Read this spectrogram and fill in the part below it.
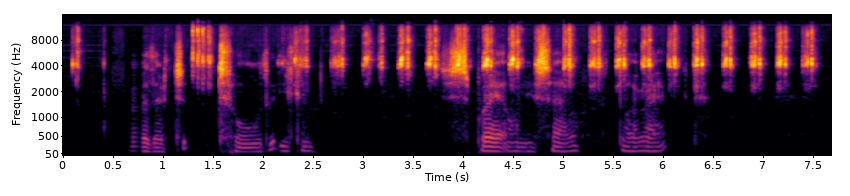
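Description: A small tool taps and scrapes quickly against hard plastic.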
